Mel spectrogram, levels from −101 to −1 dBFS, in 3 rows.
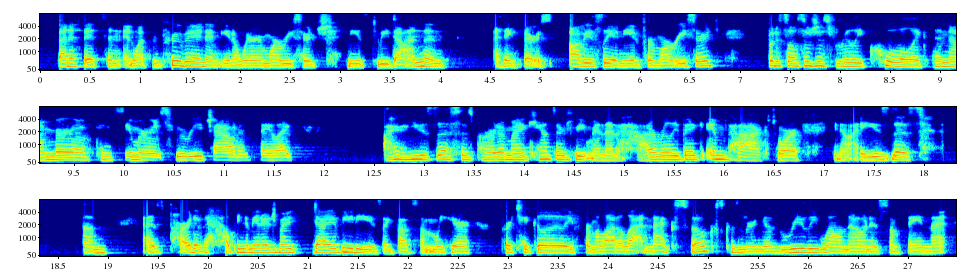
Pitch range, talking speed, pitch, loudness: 170-205 Hz, 205 wpm, 185 Hz, -29 LUFS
